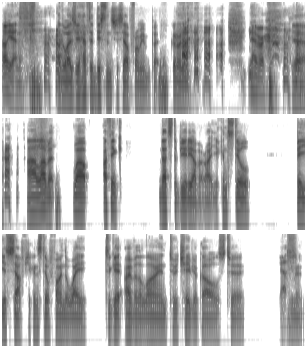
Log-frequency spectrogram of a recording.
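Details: Adult man speaking; typical speech.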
